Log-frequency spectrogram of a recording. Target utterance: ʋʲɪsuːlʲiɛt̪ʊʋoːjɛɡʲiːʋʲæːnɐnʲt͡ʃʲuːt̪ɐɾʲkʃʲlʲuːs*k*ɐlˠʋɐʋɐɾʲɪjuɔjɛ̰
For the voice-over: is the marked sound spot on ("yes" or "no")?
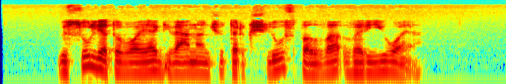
no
